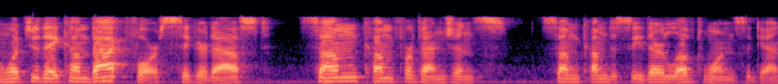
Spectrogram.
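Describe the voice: Here is plain reading aloud with ordinary pitch variation.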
